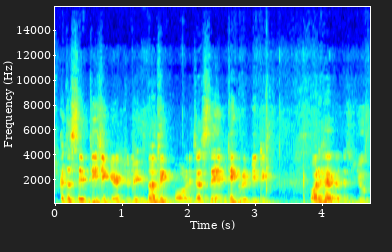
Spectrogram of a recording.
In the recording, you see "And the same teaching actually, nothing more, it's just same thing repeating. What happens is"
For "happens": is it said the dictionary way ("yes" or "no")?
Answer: no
